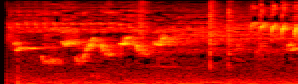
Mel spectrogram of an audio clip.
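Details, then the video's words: White-rumped shama, a fighter bird singing with a full isian repertoire of varied borrowed phrases: a fast, rich warbling stream of whistled slurs and chirps that rise and fall, with quick high twitters near the end and light background noise. "BURUNG MURAI BATU FIGHTER FULL ISIAN"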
